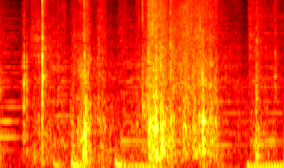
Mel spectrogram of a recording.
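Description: Cardboard toy box being opened by hand: a few sharp clicks as the flap comes free, then a burst of scraping, rustling cardboard about a second in, over background music.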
